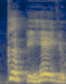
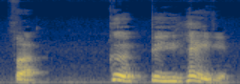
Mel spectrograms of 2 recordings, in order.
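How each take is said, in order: First: Higher, louder outraged disbelief; incredulous. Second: Drawn-out, slow sarcastic echo of the excuse; mocking quote. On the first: Real, not acted. Host repeating the excuse to listeners, incredulous and loud. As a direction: spit it back as if it can't be true. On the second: Host sneering at the release reason, slow and mocking. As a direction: stretch it out like a flimsy official excuse.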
